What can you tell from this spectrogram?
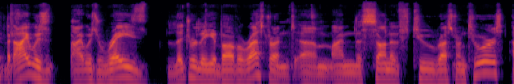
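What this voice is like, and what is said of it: Southern US drawl. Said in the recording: “accent, very southern, I've got that drawl”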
